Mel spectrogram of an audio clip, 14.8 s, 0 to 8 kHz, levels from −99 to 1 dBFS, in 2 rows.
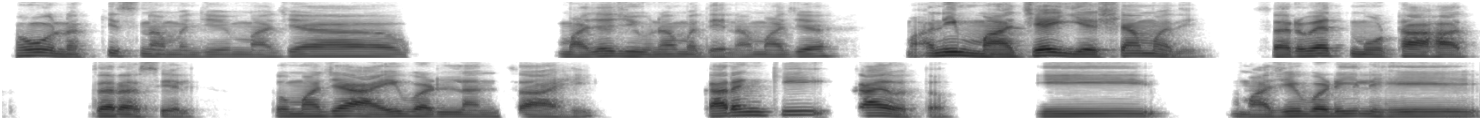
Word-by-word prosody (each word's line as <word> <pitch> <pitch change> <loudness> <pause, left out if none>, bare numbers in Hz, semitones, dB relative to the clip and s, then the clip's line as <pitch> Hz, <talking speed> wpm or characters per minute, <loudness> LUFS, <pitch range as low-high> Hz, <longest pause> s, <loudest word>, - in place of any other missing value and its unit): हो 155 +1 +3
नक्कीच 115 +2 -6
ना, 115 - -4
म्हणजे 110 +1 -9
माझ्या 120 +2 -3 0.9
माझ्या 110 +4 -1
जीवनामध्ये 115 -4 -4
ना 100 +2 -10
माझ्या 115 +2 -4 0.5
आणि 155 +6 +6
माझ्या 115 -1 +5
यशामध्ये 120 - +1 0.4
सर्वात 130 +3 +2
मोठा 115 +1 +2
हात 110 -3 +1 0.6
जर 120 -1 +5
असेल 100 -3 -1 0.4
तो 120 - -1
माझ्या 125 +1 +4
आई-वडिलांचा 110 -3 0
आहे. - - -4 0.6
कारण 160 +7 +4
की 195 +1 -3 0.3
काय 145 -1 +6
होतं - - -4
की 125 +1 -5 0.4
माझे 105 +3 0
वडील 125 +1 +2
हे 120 +1 -2
120 Hz, 120 wpm, -24 LUFS, 110-125 Hz, 0.9 s, आणि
